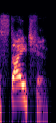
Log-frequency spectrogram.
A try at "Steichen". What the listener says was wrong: Not Steichen with the CH. Steichen. Steichen.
